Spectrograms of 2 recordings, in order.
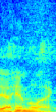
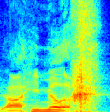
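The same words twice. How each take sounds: First: The name is said with a simplified, everyday pronunciation. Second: The name is said with a careful, fuller pronunciation. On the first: "I can't do that too much, so I'll say" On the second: "if you want to say it right"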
